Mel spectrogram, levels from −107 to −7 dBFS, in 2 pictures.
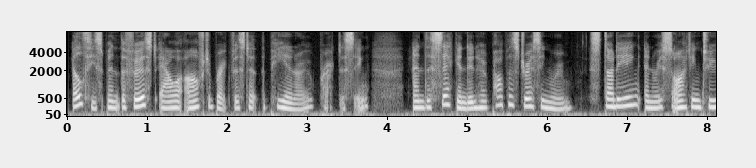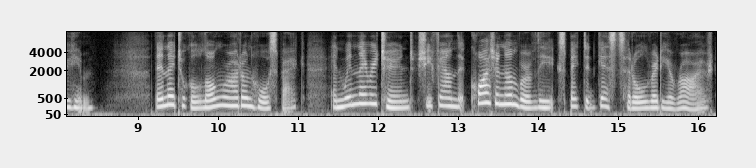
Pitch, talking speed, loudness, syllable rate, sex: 225 Hz, 180 wpm, -21 LUFS, 5.1 syllables/s, female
